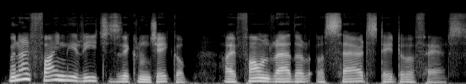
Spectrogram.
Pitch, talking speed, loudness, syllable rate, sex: 140 Hz, 180 wpm, -19 LUFS, 5.4 syllables/s, male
